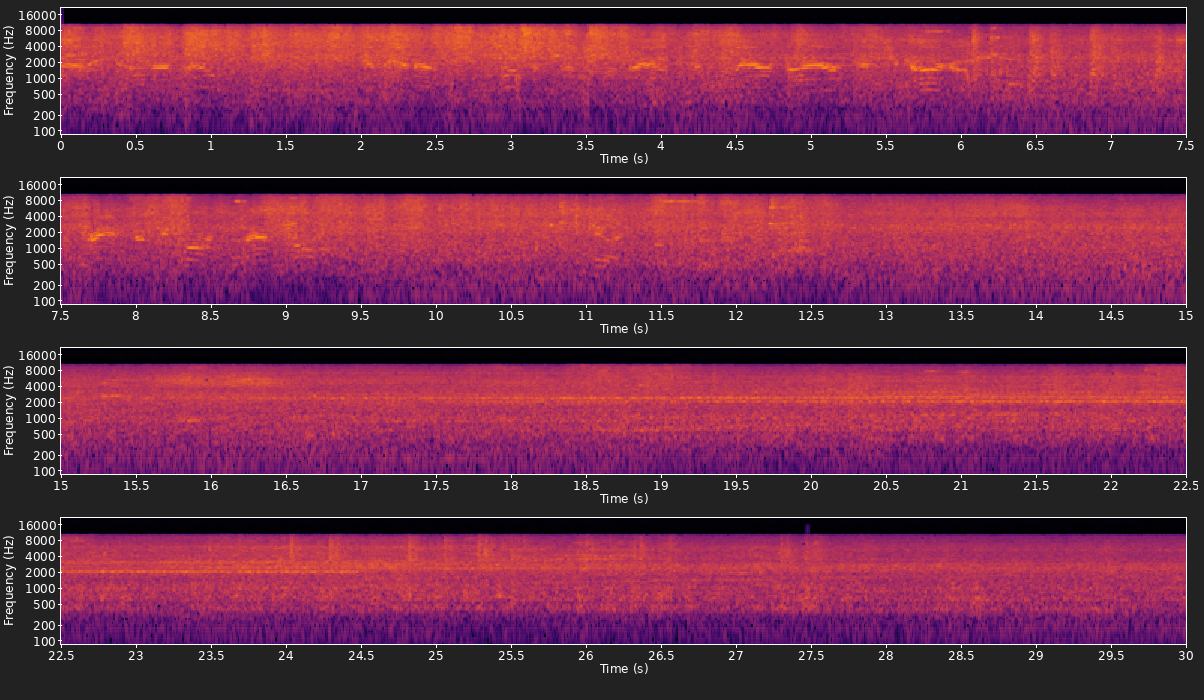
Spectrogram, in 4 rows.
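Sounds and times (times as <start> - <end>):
train wheels rumbling and clattering: 0.0 - 30.0.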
